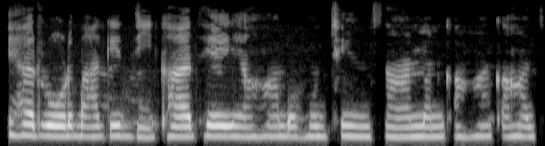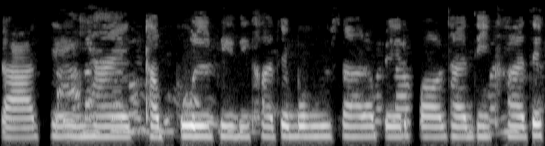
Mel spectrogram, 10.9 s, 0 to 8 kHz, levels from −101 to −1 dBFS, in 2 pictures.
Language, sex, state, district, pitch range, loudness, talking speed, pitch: Chhattisgarhi, female, Chhattisgarh, Jashpur, 205-215 Hz, -24 LUFS, 135 wpm, 210 Hz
